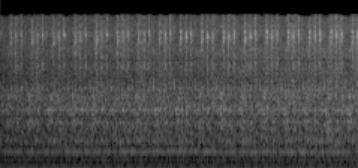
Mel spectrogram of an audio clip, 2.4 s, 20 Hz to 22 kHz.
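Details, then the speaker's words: Hyundai Elantra 1.8 engine, 69k miles, idle with an injector disconnected: fast, even light ticking about eight or nine per second, heard less as rpm drops; owner suspects piston slap, not confirmed. "So when the RPMs drop, you can definitely hear it less, but that's why some people say that if you drop the RPMs, actually you hear it less."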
